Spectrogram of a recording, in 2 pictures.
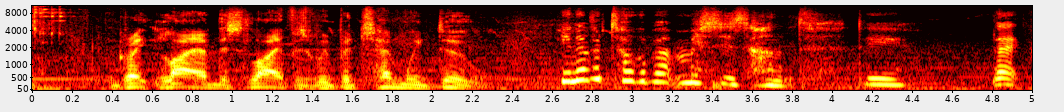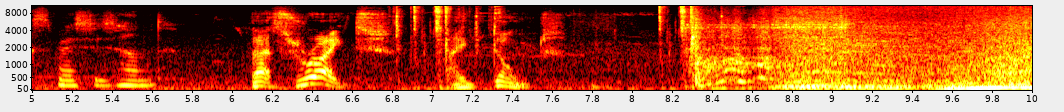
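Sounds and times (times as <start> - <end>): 
speech: 0.4 - 7.7
car engine starting with a click and catch: 8.2 - 9.9.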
